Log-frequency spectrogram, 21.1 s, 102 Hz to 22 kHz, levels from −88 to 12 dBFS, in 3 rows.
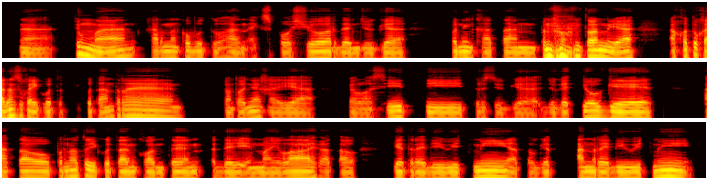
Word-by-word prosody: nah 85 Hz, -1 st, -3 dB, 0.3 s
cuman 115 Hz, -4 st, +3 dB
karena 100 Hz, -1 st, -2 dB
kebutuhan 95 Hz, -3 st, -4 dB
exposure 95 Hz, +1 st, -1 dB
dan 90 Hz, -1 st, -1 dB
juga, 90 Hz, +1 st, -2 dB, 0.5 s
peningkatan 90 Hz, -1 st, -1 dB
penonton 115 Hz, -1 st, +6 dB
ya 95 Hz, +2 st, +5 dB, 0.4 s
aku -, -, +1 dB
tuh -, -, +1 dB
kadang 120 Hz, -, +5 dB
suka 120 Hz, -, -1 dB
ikut-ikutan 95 Hz, 0 st, -6 dB
tren, 115 Hz, -3 st, +1 dB, 0.5 s
contohnya 90 Hz, +2 st, -2 dB
kayak, 85 Hz, -2 st, -4 dB, 0.3 s
velocity 90 Hz, +1 st, -2 dB
terus 95 Hz, -1 st, -11 dB
juga 85 Hz, -1 st, -8 dB
joget-joget, 95 Hz, 0 st, +2 dB, 0.5 s
atau 100 Hz, 0 st, +1 dB
pernah 105 Hz, +2 st, 0 dB
tuh 115 Hz, 0 st, +2 dB
ikutan 100 Hz, -2 st, 0 dB
konten 95 Hz, 0 st, -1 dB
a -, -, -6 dB
day 90 Hz, -1 st, 0 dB
in 90 Hz, 0 st, -2 dB
my 90 Hz, 0 st, -2 dB
life 95 Hz, +2 st, +3 dB
atau 90 Hz, -2 st, -5 dB, 0.4 s
get 95 Hz, -2 st, +1 dB
ready 90 Hz, 0 st, -1 dB
with 95 Hz, 0 st, -2 dB
me 105 Hz, 0 st, +4 dB
atau 90 Hz, -1 st, -5 dB
get 95 Hz, +1 st, -5 dB, 0.2 s
unready 95 Hz, -1 st, +1 dB
with 95 Hz, -1 st, 0 dB
me, 110 Hz, -1 st, +3 dB
95 Hz, 120 wpm, -25 LUFS, 90-100 Hz, 0.5 s, penonton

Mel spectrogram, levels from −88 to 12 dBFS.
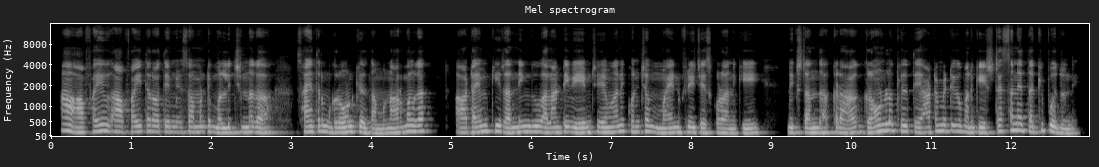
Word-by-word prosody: ఆ! -, -, +2 dB, 0.2 s
ఆ -, -, +5 dB
5 195 Hz, +3 st, +1 dB
ఆ -, -, +4 dB
5 175 Hz, +1 st, 0 dB
తర్వాత 180 Hz, -1 st, -1 dB
ఏం 170 Hz, -, -5 dB
చేస్తామంటే, 170 Hz, +1 st, -3 dB
మళ్ళీ 150 Hz, 0 st, +3 dB
చిన్నగా 160 Hz, -1 st, +1 dB, 0.5 s
సాయంత్రం 175 Hz, +2 st, +1 dB
గ్రౌండ్‌కెళ్తాము. 155 Hz, -4 st, +1 dB
నార్మల్‌గా 185 Hz, +5 st, +2 dB, 0.5 s
ఆ -, -, +2 dB
టైమ్‌కి 190 Hz, +4 st, +1 dB
రన్నింగు 170 Hz, +4 st, +2 dB
అలాంటివేం 155 Hz, 0 st, +2 dB
చెయ్యము, 160 Hz, -1 st, +2 dB
కానీ 185 Hz, +3 st, 0 dB
కొంచం 175 Hz, +1 st, -1 dB, 0.2 s
మైండ్ 150 Hz, +2 st, +1 dB
ఫ్రీ 165 Hz, -1 st, +2 dB
చేసుకోడానికి, 140 Hz, -2 st, -1 dB, 0.5 s
నెక్స్ట్ 155 Hz, 0 st, -1 dB
అంద 150 Hz, +1 st, +4 dB
అక్కడ 150 Hz, +1 st, -2 dB, 0.3 s
గ్రౌండ్‌లోకెళ్తే 185 Hz, 0 st, +1 dB
ఆటోమేటిక్‌గా 195 Hz, +2 st, -1 dB
మనకి 155 Hz, 0 st, +2 dB
స్ట్రెస్సనేది 205 Hz, +5 st, -1 dB
తగ్గిపోతుంది. 160 Hz, -8 st, 0 dB
165 Hz, 145 wpm, -23 LUFS, 155-185 Hz, 0.5 s, ఆ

